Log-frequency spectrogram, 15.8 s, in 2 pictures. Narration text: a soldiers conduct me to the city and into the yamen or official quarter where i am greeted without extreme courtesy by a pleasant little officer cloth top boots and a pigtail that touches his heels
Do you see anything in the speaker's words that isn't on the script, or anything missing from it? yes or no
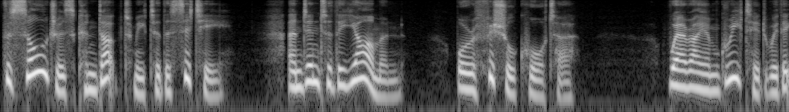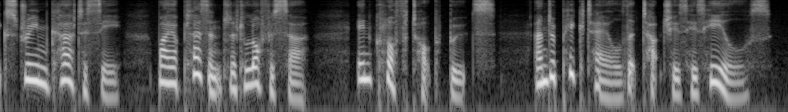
yes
